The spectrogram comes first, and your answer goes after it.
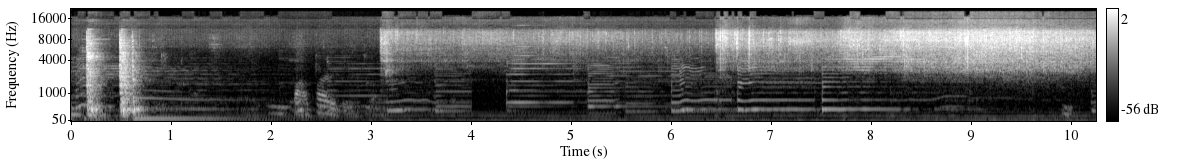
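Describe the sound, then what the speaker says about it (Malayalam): Oil sizzles in a hot pan while sweet potato balls are being cooked, a soft hiss that swells at about three seconds and grows louder near the end, with faint kitchen sounds and tones underneath. "നന്നായിട്ട് ചൂടായി വന്നിട്ടുണ്ട്. അതിലേക്ക് നമുക്ക് എണ്ണ ഒഴിച്ചിടും."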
